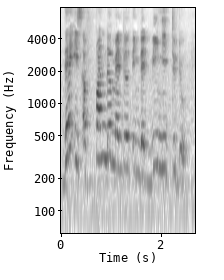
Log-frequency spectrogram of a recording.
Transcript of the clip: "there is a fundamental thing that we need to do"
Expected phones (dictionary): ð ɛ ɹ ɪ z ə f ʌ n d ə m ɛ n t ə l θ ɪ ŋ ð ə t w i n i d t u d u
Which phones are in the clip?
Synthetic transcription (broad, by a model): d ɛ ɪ s ə f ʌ n d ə m ɛ n t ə l t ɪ ŋ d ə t w i n i d t u d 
